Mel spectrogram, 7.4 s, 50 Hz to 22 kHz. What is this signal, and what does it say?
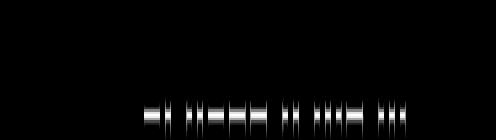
Morse code, heard as a keyed tone, about 15 wpm, 700 Hz. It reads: N2IVS
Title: USA Call Signs - 5 Characters - Repeated 2x - 15wpm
